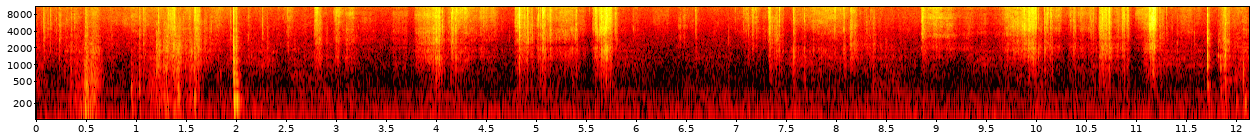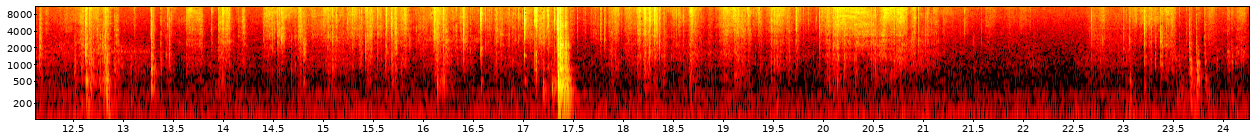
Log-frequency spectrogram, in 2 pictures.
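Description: Foil for card crafting is cut and torn off, giving scattered crinkles, snips and sharp tearing bursts over a quiet background, with one loud rip near the end.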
